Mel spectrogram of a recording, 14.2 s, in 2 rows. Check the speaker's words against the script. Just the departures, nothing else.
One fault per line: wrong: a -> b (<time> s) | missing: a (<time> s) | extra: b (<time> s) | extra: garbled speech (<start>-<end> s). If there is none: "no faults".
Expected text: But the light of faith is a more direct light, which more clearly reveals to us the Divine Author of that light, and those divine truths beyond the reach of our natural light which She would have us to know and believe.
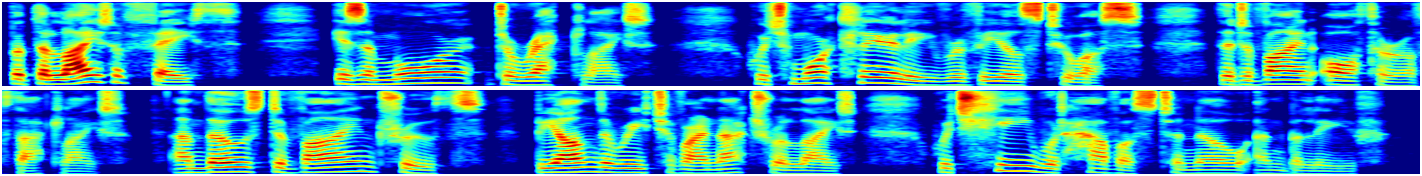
wrong: She -> He (12.1 s)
